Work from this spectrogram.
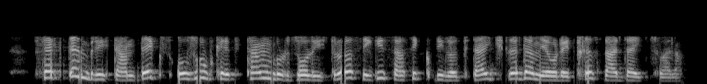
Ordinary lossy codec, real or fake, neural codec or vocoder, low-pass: Opus, 16 kbps; real; none; 3.6 kHz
